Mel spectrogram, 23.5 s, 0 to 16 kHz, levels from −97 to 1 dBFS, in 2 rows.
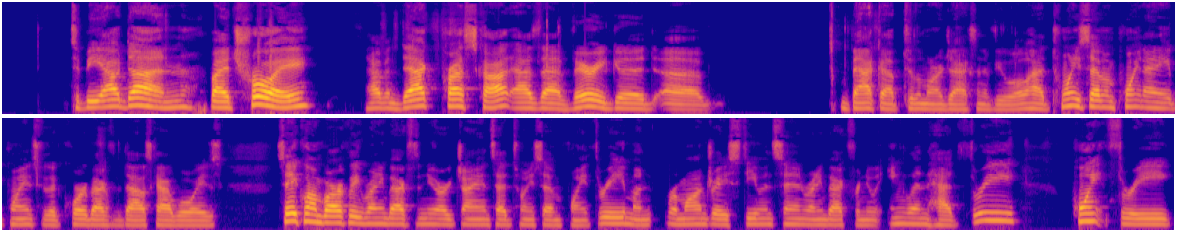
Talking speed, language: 130 wpm, English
